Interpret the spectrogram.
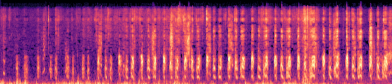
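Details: A tethered decoy chukar partridge calls during a hunt in the wild. It gives a dense, rhythmic string of short chuck notes, a little over two per second, that grow louder toward the end over low background rumble.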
